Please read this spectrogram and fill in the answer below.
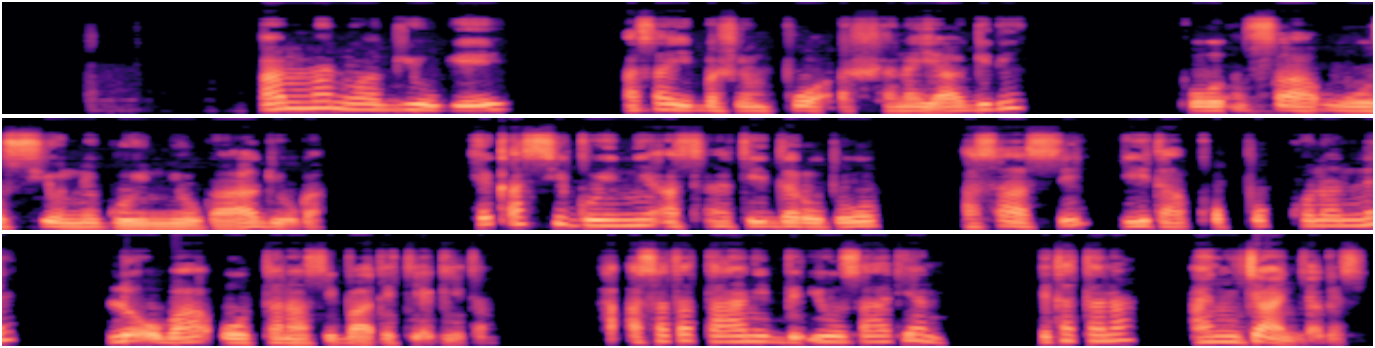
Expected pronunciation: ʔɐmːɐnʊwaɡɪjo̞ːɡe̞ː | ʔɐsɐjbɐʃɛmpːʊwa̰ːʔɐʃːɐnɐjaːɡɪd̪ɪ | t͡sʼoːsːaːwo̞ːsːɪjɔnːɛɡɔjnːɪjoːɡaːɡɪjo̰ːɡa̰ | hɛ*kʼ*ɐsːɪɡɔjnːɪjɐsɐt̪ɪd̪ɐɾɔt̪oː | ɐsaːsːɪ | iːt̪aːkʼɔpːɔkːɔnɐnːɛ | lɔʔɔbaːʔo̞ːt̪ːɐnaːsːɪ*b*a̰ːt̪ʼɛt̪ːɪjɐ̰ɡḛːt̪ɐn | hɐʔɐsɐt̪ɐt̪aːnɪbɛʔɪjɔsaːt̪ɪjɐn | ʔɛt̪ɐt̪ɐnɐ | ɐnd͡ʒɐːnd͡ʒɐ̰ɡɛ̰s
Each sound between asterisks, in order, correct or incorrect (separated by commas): correct, correct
